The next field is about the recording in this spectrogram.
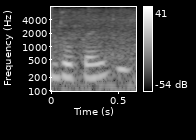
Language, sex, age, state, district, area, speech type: Urdu, female, 18-30, Delhi, Central Delhi, urban, spontaneous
